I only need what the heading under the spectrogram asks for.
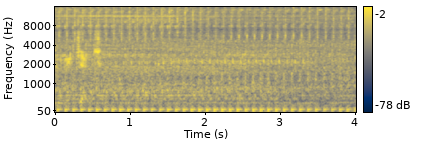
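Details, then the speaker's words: Honda Wave 110i after a top-end check and clutch rebuild, now much quieter: even light ticking about three a second over a smooth idle. The ticking is the fuel injector working, and the engine itself sounds healthy. Normal idle. "so the ticking noise you hear is actually the fuel injection system ticking the actual engine"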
